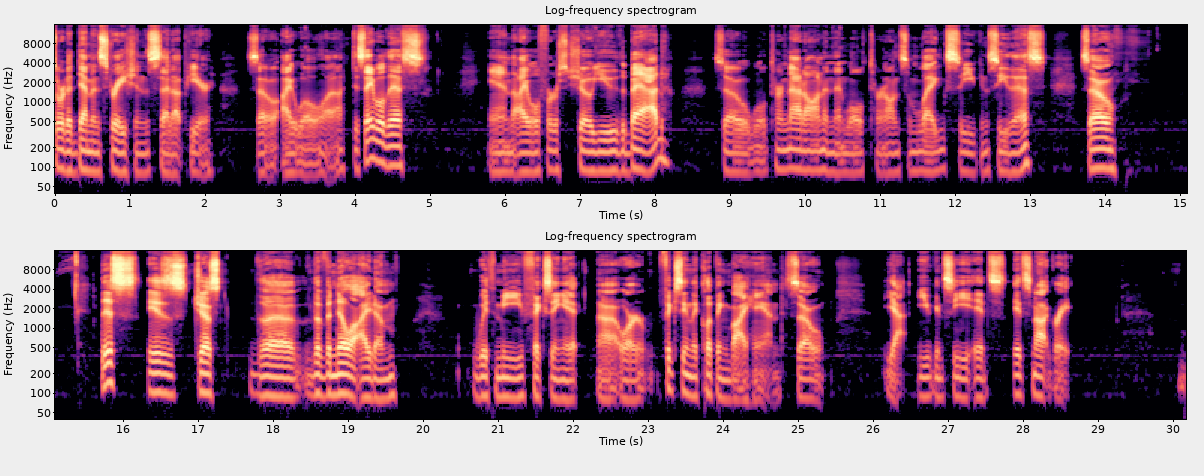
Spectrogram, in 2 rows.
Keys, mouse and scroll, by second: 3.5 click, 4.3-7.4 right drag, 7.4 click, 10.7 click, 12.5-14.9 middle drag, 14.9 right click, 15.6-18.6 middle drag, 22.8 right click, 23.0-23.6 scroll up 3, 23.6-24.1 scroll down 1, 24.1-27.1 middle drag, 29.7-30.1 scroll down 2.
